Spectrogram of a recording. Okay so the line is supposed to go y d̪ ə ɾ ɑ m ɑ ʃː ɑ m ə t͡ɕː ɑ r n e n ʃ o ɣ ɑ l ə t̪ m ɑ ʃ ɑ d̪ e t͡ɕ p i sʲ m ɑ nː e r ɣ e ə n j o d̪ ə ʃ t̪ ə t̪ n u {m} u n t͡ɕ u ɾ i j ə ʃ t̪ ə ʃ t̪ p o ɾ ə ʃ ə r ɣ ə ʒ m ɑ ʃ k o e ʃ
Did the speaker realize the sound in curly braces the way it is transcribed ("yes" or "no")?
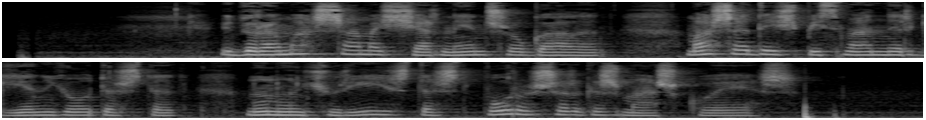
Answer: no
